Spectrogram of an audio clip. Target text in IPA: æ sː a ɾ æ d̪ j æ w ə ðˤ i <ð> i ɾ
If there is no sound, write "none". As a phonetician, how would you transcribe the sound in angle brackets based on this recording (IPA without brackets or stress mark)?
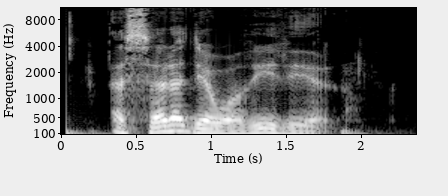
ð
